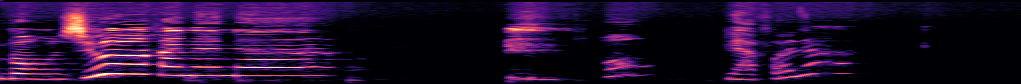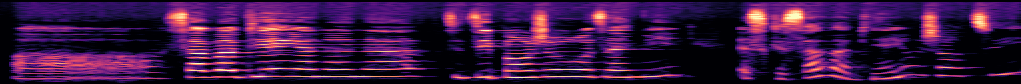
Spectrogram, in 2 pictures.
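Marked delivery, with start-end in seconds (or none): 0.0-1.7 nice loud friendly voice, louder. Saying bonjour to Anana so she can join the class, in a nice loud voice. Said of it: "in a nice loud voice".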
